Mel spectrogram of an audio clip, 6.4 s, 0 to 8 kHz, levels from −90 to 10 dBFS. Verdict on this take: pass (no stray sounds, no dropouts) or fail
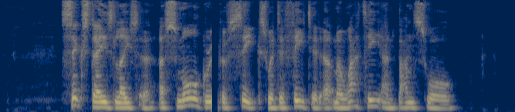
fail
